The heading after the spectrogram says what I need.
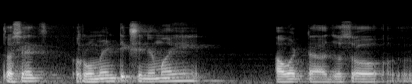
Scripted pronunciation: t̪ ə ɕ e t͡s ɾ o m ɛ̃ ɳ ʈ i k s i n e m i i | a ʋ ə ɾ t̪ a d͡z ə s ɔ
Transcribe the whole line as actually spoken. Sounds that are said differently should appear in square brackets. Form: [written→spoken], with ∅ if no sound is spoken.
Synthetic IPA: t̪ ə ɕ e t͡s ɾ o m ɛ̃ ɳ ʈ i k s i n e m [i→a] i | a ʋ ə [ɾ→ɽ] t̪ a d͡z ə s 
